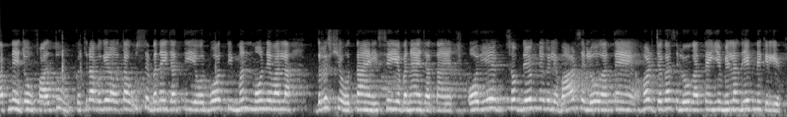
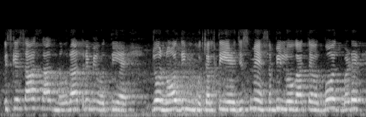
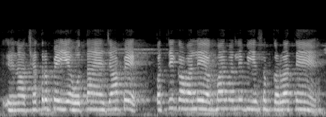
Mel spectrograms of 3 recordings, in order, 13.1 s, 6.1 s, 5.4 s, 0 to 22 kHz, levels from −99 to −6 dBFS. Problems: background conversations at intervals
